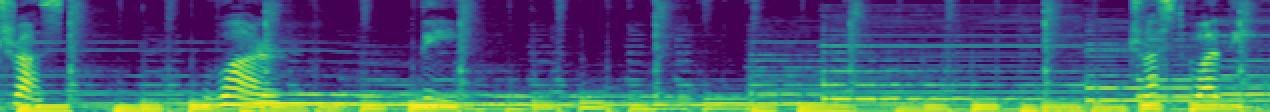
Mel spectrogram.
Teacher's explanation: 3 syllables, and the emphasis on first syllable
